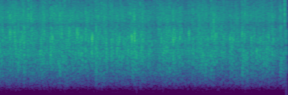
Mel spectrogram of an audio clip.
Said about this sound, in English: Can I have an amen to that? Can I have a hand clap for that? Jesus is Lord.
